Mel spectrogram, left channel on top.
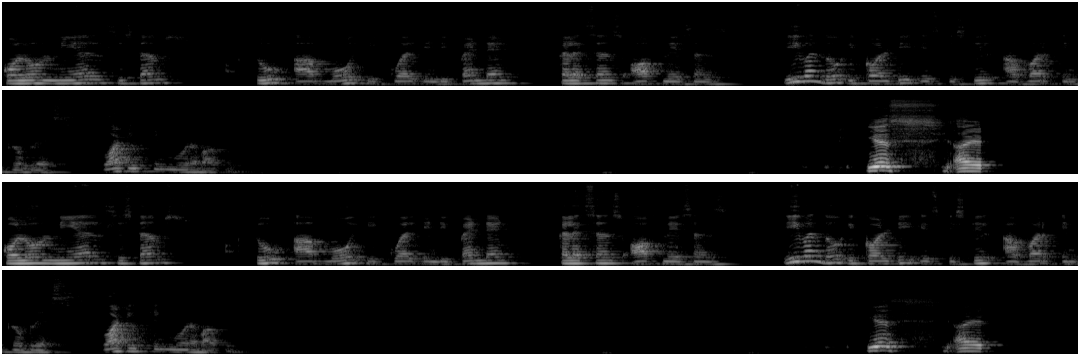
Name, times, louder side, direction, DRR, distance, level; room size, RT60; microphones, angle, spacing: voice 1, 0.0-1.8 2.5-5.1 5.6-7.2 7.8-11.5 11.8-13.1, right 2 dB, 70° right, 1.8 m, -40 dB
voice 2, 19.4-20.6, left 7 dB, 80° left, 0.4 m, -28 dB
6.2 x 6.1 x 5.3 m
head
